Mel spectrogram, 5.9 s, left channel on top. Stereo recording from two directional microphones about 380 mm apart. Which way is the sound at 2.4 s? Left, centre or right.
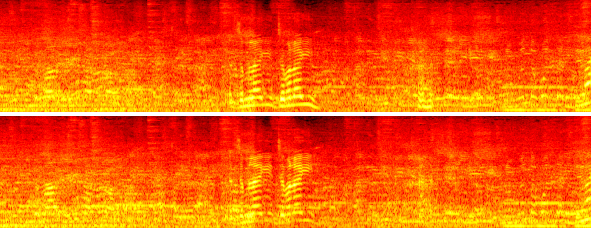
Centre.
